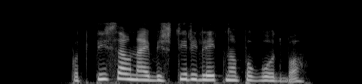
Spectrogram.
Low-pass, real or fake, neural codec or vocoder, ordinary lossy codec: 7.2 kHz; fake; codec, 16 kHz, 4.8 kbps, FACodec; Opus, 32 kbps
